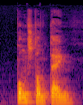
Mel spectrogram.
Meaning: a male given name from Latin, equivalent to English Constantine
- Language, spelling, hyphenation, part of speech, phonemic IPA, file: Dutch, Constantijn, Con‧stan‧tijn, proper noun, /ˈkɔnstɑnˌtɛi̯n/, Nl-Constantijn.ogg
